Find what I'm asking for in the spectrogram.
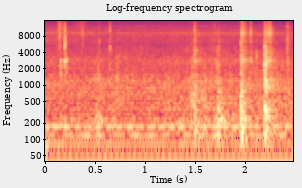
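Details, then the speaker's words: AC outdoor unit after fix: steady smooth low hum, no buzz or rattle; earlier buzz came from sheet metal rubbing in a corner, stopped by bending the panel with a screwdriver. "we have a quiet AC unit yay"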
